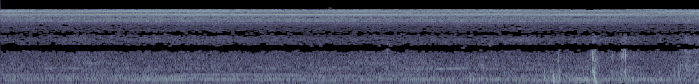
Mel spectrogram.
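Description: Quiet background: a steady high-pitched hiss with a faint low hum beneath it, and a few soft ticks about five to six seconds in.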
